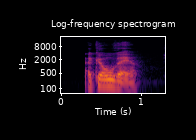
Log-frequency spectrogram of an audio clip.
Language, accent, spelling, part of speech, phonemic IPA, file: French, France, à cœur ouvert, adjective / adverb, /a kœ.ʁ‿u.vɛʁ/, LL-Q150 (fra)-à cœur ouvert.wav
- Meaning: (adjective) open-heart; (adverb) frankly, open-heartedly, with an open heart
